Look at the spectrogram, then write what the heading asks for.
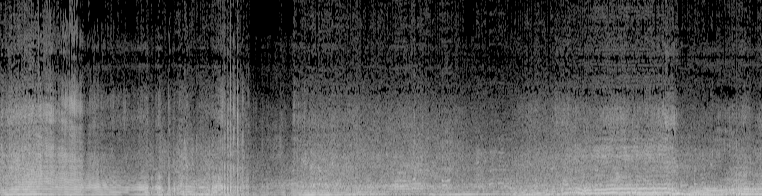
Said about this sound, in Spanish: Bueno, la de rally es que me he pateado yo desde pequeño a pie de tramo, y había que hacer un poco de rally de Madrid escuchando sonidos como este del coche de Frente Arena.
